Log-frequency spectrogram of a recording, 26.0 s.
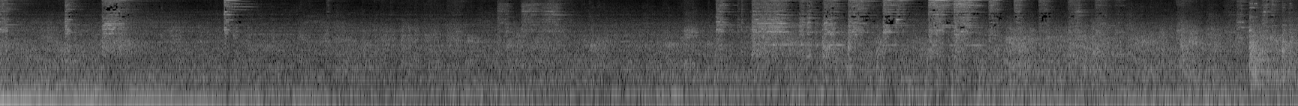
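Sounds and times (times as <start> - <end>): steel wheels squealing: 0.0 - 0.4, 1.3 - 3.0, 9.9 - 11.5, 13.8 - 22.4, 24.5 - 25.9
train cars rolling past: 0.0 - 25.9.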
